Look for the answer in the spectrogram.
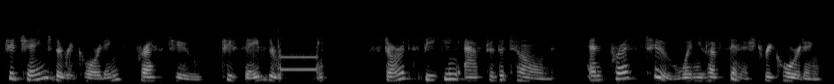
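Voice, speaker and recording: A woman's voice: fairly low pitch, sing-song. Voicemail prompt woman over a phone line. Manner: measured, clipped instructions. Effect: heard over a landline phone. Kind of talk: recorded system announcements. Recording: muffled phone line, faint hiss.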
